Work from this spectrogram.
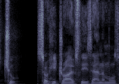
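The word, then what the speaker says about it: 畜: For the character chew, animal, it might be better to pronounce it as chu.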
